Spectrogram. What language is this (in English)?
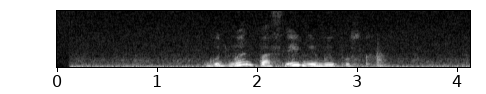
Russian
